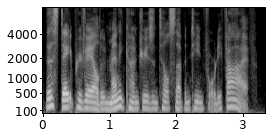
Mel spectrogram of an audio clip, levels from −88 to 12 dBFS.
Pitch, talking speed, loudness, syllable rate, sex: 145 Hz, 180 wpm, -18 LUFS, 5.7 syllables/s, female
